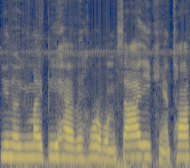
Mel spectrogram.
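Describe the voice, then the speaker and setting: Fairly high in pitch, a woman's voice has a dark, mellow tone. She keeps a moderate pace with fairly even intonation. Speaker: spiritual motivational vlogger. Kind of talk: casual motivational talk while walking. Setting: outdoors walking the dog. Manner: rambling, halting with repeats.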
